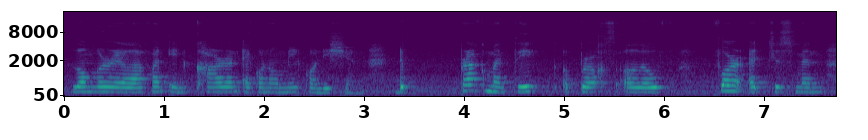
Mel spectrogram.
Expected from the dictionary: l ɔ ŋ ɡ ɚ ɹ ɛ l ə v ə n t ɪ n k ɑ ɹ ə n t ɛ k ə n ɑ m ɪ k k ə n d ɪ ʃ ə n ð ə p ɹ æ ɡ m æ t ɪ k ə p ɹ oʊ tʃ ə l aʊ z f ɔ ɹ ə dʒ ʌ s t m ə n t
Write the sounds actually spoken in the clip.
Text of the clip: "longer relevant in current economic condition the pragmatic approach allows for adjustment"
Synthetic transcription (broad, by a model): l ɔ ŋ ɡ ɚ ɹ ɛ l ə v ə n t ɪ n k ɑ ɹ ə n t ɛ k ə n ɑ m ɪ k k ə n d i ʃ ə n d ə p ɹ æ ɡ m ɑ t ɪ k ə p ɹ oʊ s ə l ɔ f ɔ ɹ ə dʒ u s m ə n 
